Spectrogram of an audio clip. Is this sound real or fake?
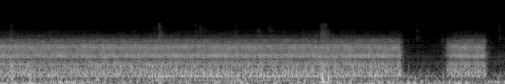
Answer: fake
